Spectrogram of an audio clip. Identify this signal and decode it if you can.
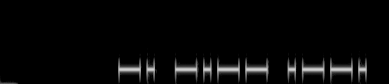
Morse code, heard as a keyed tone, about 17 wpm, 700 Hz. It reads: NYP
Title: USA Call Sign Postfixes - 3 Letters 17wpm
